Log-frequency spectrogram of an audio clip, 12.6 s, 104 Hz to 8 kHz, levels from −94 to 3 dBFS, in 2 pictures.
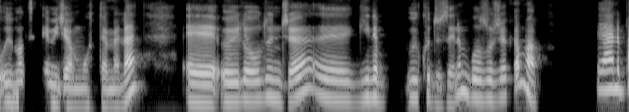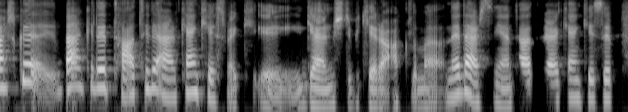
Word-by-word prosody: uyumak 170 +2 -3
istemeyeceğim 140 -4 -2
muhtemelen. 135 - 0 0.4
Eee, 155 -1 +5
öyle 165 +1 +1
olunca, 185 - +1
eee, 175 -3 -1
yine 185 +1 -1 0.3
uyku 185 +1 -6
düzenim 160 +11 -4
bozulacak 185 +1 -2
ama, - - +3 0.6
yani, 260 0 +3
başka 290 +5 +2 0.4
belki 280 +2 +5
de 275 0 +4
tatili 260 0 +1
erken 205 +2 +2
kesmek, 185 -7 -7
eee, - - -7
gelmişti 140 0 +1
bir - - -19
kere - - 0
aklıma. - - -6
Ne 205 +4 +1
dersin 165 -7 +3
yani 130 0 -4
tatili 165 0 +2
erken 180 +3 -3
kesip 180 0 -3
180 Hz, 145 wpm, -24 LUFS, 165-220 Hz, 0.6 s, Eee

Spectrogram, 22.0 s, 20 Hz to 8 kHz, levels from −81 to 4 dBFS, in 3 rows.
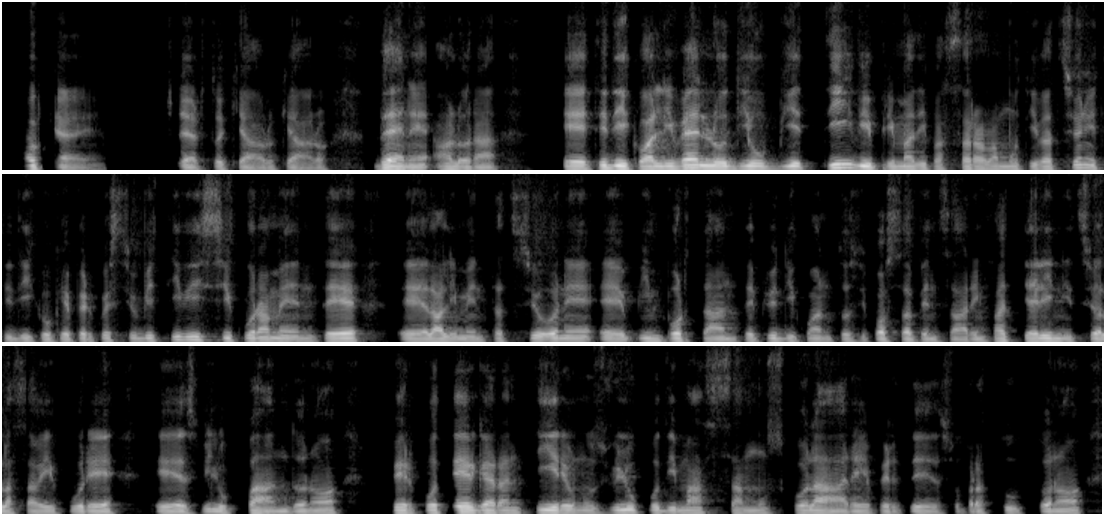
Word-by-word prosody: Okay. 85 - -4 0.4
Certo, - - -6
è - - -9
chiaro, 95 -2 -7
chiaro. 85 -2 -10 0.2
Bene, 110 -5 +5
allora, 100 -5 -3 0.4
ehm, 110 -2 +4
ti 135 - +4
dico 125 -3 +7
a 110 - +7
livello 130 +4 +8
di 120 0 +1
obiettivi 120 +4 +5
prima 110 0 -2
di 110 0 -3
passare 110 +2 -5
alla 110 0 -2
motivazione 110 +5 -3
ti 105 - -10
dico 100 0 -5
che 105 +2 -4
per 105 -1 -5
questi 120 +2 -9
obiettivi 115 +7 -2
sicuramente, 115 -4 0
ehm, 105 0 -1
l'alimentazione 105 +1 -1
è 105 0 -2
importante 110 -3 -3
più 115 +4 -4
di 105 -2 -6
quanto 100 -2 -8
si 100 +1 -16
possa 100 0 -2
pensare. 95 -2 -7
Infatti 115 +3 -4
all'inizio 110 -1 +1
la 100 -1 0
stavi 95 0 -4
pure, 100 -1 -1 0.2
ehm, 95 -2 +1
sviluppando, 95 0 -3
no, 100 +2 -3 0.3
per 120 -3 0
poter 120 +3 +4
garantire 115 0 +2
uno 110 0 -1
sviluppo 115 +3 0
di 110 +1 -3
massa 115 0 -6
muscolare 105 -2 -3
per 95 -3 -7
te 95 -2 -5
soprattutto, 95 +2 -8
no, 95 +4 -3
110 Hz, 155 wpm, -23 LUFS, 100-115 Hz, 0.4 s, livello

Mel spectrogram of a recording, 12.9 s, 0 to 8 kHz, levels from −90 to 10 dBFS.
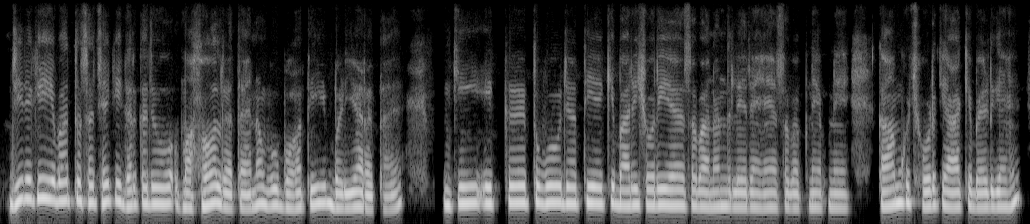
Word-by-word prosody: जी, 195 +6 +4
देखिए 230 +1 +2
ये 220 - +4
बात 205 0 +1
तो 210 - +3
सच 190 -1 -1
है 200 - +4
कि 200 0 0
घर 160 0 0
का 180 - +2
जो 175 -1 +1
माहौल 160 +5 +2
रहता 145 -1 -2
है 140 +1 -1
ना 170 - 0
वो 170 +1 +1
बहुत 145 +3 -3
ही 185 +2 +3
बढ़िया 145 +1 +2
रहता 130 -1 -3
है 140 +8 -5 0.7
कि 185 - +2 0.3
एक 185 +1 +1
तो 195 - +2
वो 185 +1 +3
हो 190 - +4
जाती 180 +1 +1
है 180 -1 +3
कि 185 - +1
बारिश 170 0 0
हो 165 - +1
रही 170 +1 +2
है। 165 -1 +1
सब 155 0 -4
आनंद 155 +1 -1
ले 150 0 0
रहे 150 -1 -4
हैं। 150 +1 -4
सब 145 0 -7
अपने-अपने 145 0 -6 0.4
काम 165 +4 +2
को 190 0 +1
छोड़ 160 -4 -2
के 165 0 -4
आके 150 +1 -2
बैठ 145 +1 -1
गए 150 0 0
हैं। 185 +10 -2
165 Hz, 225 wpm, -14 LUFS, 150-185 Hz, 0.7 s, जी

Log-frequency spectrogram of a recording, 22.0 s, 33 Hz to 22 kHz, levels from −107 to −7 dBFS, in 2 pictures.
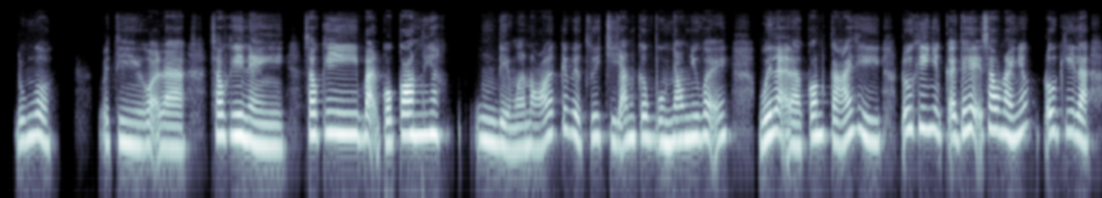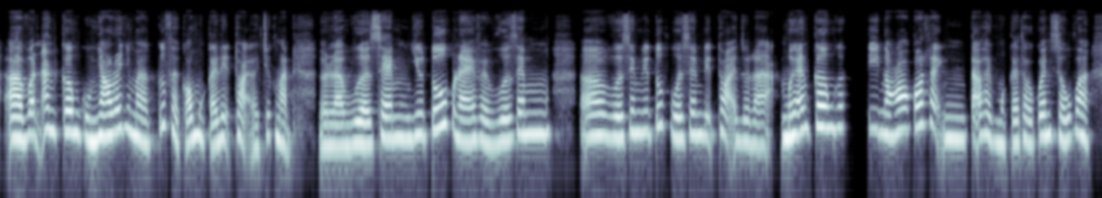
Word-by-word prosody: Đúng 225 +5 -3
rồi. 240 -5 0 0.5
Vậy 215 - -9
thì, 205 -3 -1
gọi 190 0 -4
là, 180 -1 -1 0.3
sau 260 0 +4
khi 260 0 +5
này 190 -5 +1 0.2
sau 270 -1 +3
khi 275 -1 +2
bạn 255 +1 +2
có 210 - +1
con 265 +3 +7
đi 265 - +3
ha, 275 - +4 0.4
ừm, 220 -3 -1
để 190 -4 -2
mà 175 +1 -5
nói 185 +8 -2
cái 315 -2 -6
việc 245 -3 -3
duy 245 +1 -3
trì 220 -4 -7
ăn 220 +3 0
cơm 245 -1 -2
cùng 215 -2 0
nhau 225 +1 +1
như 245 +1 +2
vậy 255 -2 -1
ấy, 250 +4 -4 0.3
với 230 +6 +4
lại 295 - +1
là 195 -1 0
con 255 +7 +1
cái 220 +4 +1
thì 230 -8 -1 0.2
đôi 300 +3 0
khi 325 0 0
những 305 -4 -2
cái 245 - -1
thế 285 - 0
hệ 310 -2 +1
sau 315 -2 +4
này 265 -4 +3
nhá, 275 +6 0 0.2
đôi 280 +2 -1
khi 290 -1 -5
là, 230 -4 +3 0.2
à, 235 0 +7
vẫn 270 +3 +1
ăn 305 -1 0
cơm 290 -1 +3
cùng 230 -3 +1
nhau 255 +1 +6
đấy, 300 +3 +1
nhưng 310 -5 -2
mà 225 -4 +1
cứ 360 - -4
phải 300 - -2
có 215 +3 0
một 260 - +1
cái 185 +2 -2
điện 235 - -3
thoại 255 - -1
ở 175 - -8
trước 255 - -12
mặt, 245 - -1 0.3
rồi 185 - -4
là 185 0 +1
vừa 195 +1 +2
xem 235 +2 -1
YouTube 305 +7 +1
này, 220 0 +1
phải 220 -3 -3
vừa 215 +3 -2
xem, 275 +1 0 0.3
ờ, 260 +1 0
vừa 245 -1 0
xem 285 +3 -3
YouTube 290 +6 -5
vừa 235 -1 0
xem 265 +2 -3
điện 245 0 -8
thoại 275 -7 -2
rồi 215 -1 -5
là 190 -1 -4
mới 245 +2 +4
ăn 305 +4 +2
cơm 340 -1 +4
cơ, 335 - -6 0.3
thì 320 - -8
nó 285 +3 +5
có 350 +2 +5
thành 235 -10 -2
tạo 235 +2 -1
thành 245 -6 -4
một 200 - -3
cái 205 0 -3
thói 220 -2 -4
quen 255 +2 0
xấu? 235 -4 -3
Và 260 -2 +1
245 Hz, 280 wpm, -20 LUFS, 215-275 Hz, 0.5 s, con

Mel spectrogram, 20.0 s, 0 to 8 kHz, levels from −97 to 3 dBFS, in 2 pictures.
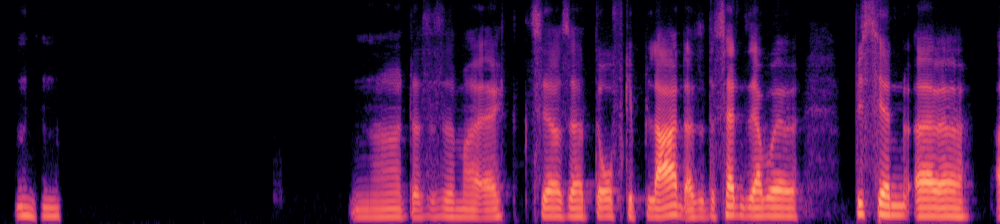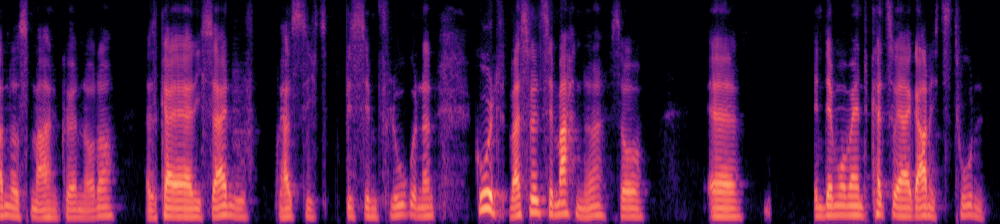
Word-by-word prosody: Mhm. 110 -1 -6 2.9
Na, 100 +1 -6
das 100 +1 -7
ist 105 +2 -11
ja 105 -1 -3
mal 100 -1 -3
echt 100 +2 -3 0.2
sehr, 110 -2 0
sehr 110 -1 0
doof 110 +1 -2
geplant. 115 +3 +3
Also, 100 +2 -1
das 105 +1 -9
hätten 125 -2 +3
sie 115 - -1
ja 110 0 +4
wohl 115 -1 +2 0.5
bisschen, 125 -3 +2
äh, 110 -1 +4 0.3
anders 115 -1 -3
machen 95 -1 -3
können, 95 -1 -4
oder? 115 +5 -5 0.2
Das 90 0 -6
kann 115 +4 +4
ja 105 -1 +5
nicht 105 0 -4
sein, 125 +3 +3
du 105 -3 -5
f 100 - -19 0.2
hast 105 +1 -3
dich 105 -1 -10 0.2
bist 110 0 -8
im 105 -2 -4
Flug 125 +5 -6
und 120 -3 -3
dann 115 +1 -3 0.4
Gut, 200 0 +6
was 120 +3 +3
willst 165 -1 +3
du 140 - +1
machen, 145 -4 +3
ne? 120 +3 -4
So, 110 -1 -2 0.6
äh, 110 -1 +2 0.7
in 115 0 -4
dem 125 -1 +3
Moment 125 -1 +1
kannst 140 -2 -2
du - - +1
ja 115 - +5
gar 120 - +5
nichts 110 0 -9
tun. 125 -7 -7
110 Hz, 160 wpm, -23 LUFS, 105-120 Hz, 2.9 s, Gut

